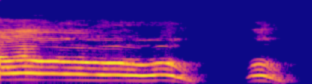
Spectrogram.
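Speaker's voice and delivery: a loud, high, startled whoa, whoa; shocked whoa. Retold or imitated. Stopping the sex-ed pitch, alarmed and loud. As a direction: throw up the brakes in alarm. Acted shocked reaction to the idea.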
